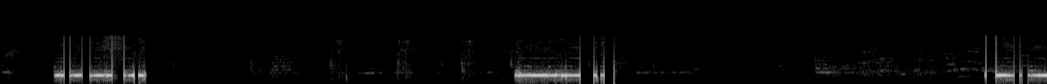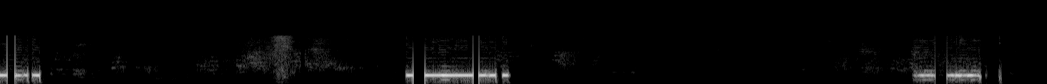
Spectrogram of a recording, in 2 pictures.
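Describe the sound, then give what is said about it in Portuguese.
Telephone ringback tones sound while someone calls the city hall of a client's town: five steady, low-pitched tones about a second long, evenly spaced with long silent gaps. “Tiane, eu não tô na escadora, eu tô tentando ligar lá na prefeitura do meu cliente.”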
